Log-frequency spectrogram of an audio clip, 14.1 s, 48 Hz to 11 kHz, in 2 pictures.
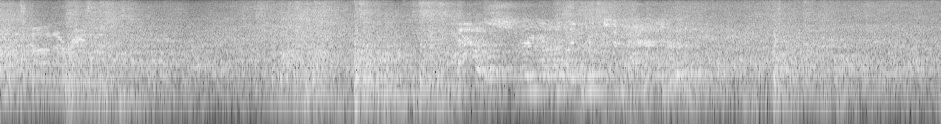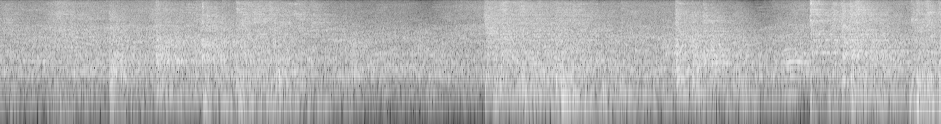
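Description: Two 30-pound wedge combat robots driving on the arena floor: a steady rattling rumble of wheels and drive motors, with a few knocks, over the chatter of voices.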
